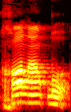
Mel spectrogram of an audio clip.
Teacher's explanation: qafnya qalqalah kubro ini mantul, jadi mantul besar, itu qafnya dibaca agak mencucu.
